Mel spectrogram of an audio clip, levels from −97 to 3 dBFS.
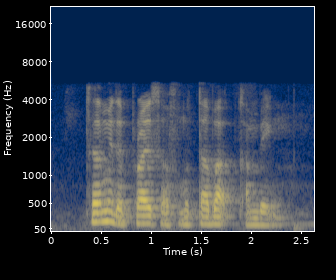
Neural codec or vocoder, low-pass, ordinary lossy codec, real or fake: none; 5.4 kHz; none; real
